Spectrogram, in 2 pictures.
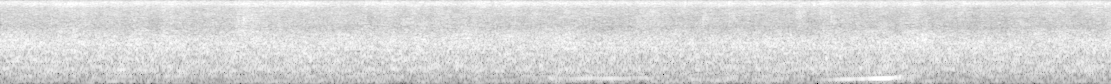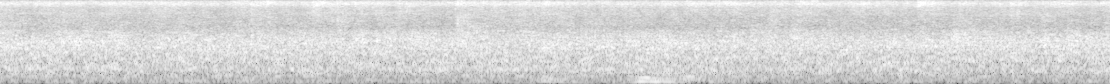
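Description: Heavy rain, a steady hiss. A few brief low pitched sounds come through it, the loudest about four seconds in.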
